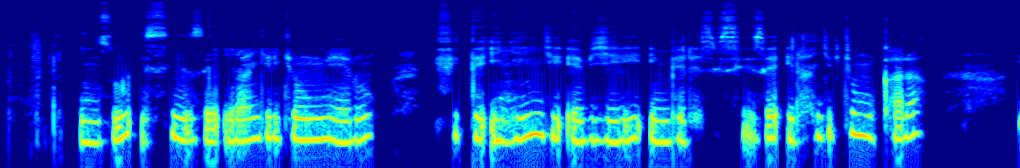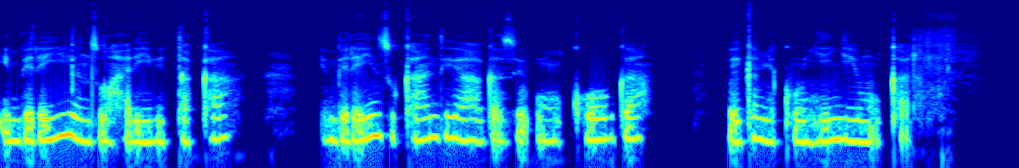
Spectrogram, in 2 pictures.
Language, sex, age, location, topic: Kinyarwanda, female, 18-24, Kigali, health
